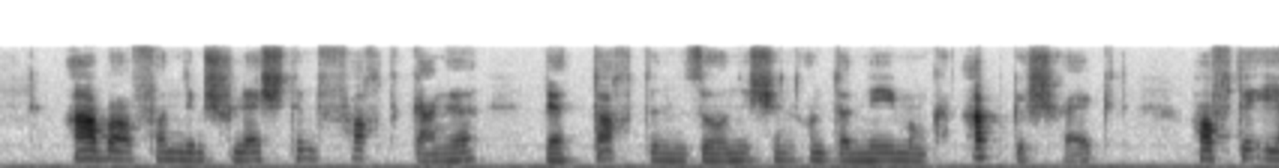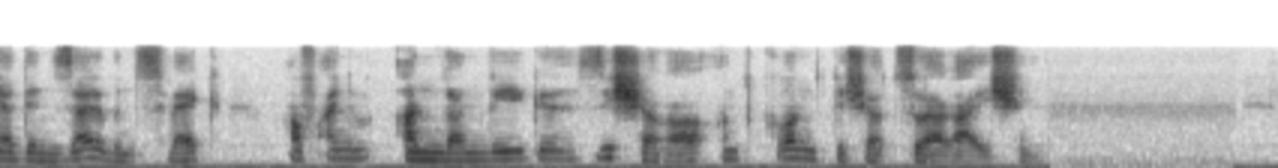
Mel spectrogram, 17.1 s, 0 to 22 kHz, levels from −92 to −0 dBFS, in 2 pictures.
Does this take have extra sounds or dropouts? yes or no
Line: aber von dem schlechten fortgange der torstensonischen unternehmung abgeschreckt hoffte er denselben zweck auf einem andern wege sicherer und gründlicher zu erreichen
no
